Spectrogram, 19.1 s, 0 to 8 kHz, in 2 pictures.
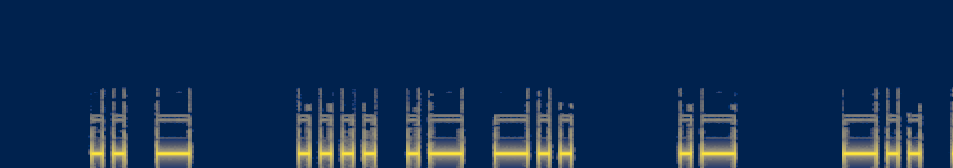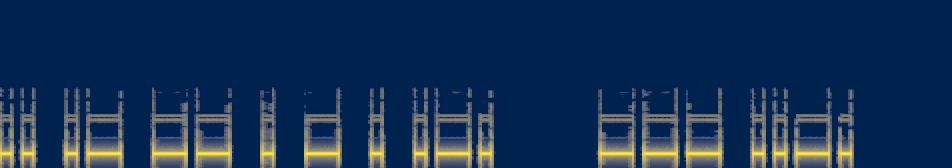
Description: Morse code, heard as a keyed tone, about 11 wpm, 700 Hz. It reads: IT HAD A DIAMETER OF
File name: Book One / 02-Chapter 2 - 11 WPM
